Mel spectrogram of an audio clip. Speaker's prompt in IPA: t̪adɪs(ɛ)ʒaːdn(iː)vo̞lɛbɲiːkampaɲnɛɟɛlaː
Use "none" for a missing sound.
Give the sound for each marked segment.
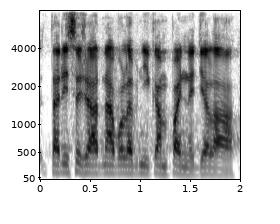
ɛ, aː

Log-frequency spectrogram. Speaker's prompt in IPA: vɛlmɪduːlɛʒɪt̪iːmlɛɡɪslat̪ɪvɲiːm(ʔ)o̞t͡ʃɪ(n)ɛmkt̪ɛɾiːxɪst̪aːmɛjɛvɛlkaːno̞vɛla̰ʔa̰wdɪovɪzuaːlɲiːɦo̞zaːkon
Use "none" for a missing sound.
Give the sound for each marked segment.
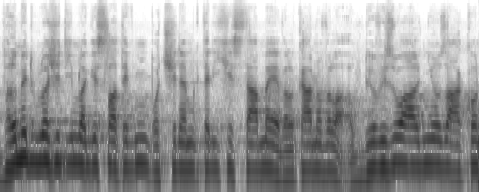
p, n

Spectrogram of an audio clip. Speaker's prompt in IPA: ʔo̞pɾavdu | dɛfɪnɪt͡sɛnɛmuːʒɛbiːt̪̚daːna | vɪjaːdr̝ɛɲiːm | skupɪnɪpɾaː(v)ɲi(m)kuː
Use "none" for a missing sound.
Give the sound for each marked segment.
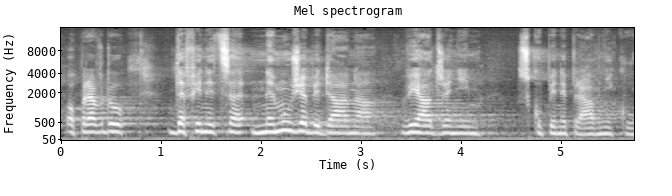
v, none

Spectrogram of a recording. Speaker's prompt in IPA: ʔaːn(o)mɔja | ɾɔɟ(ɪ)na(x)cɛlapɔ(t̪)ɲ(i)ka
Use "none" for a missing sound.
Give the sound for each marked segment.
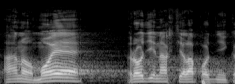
ɔ, i, x, d̪, i

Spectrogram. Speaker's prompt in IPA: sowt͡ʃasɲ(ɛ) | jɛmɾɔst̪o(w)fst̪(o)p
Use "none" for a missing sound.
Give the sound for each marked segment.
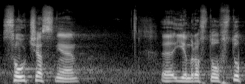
ɛ, w, u

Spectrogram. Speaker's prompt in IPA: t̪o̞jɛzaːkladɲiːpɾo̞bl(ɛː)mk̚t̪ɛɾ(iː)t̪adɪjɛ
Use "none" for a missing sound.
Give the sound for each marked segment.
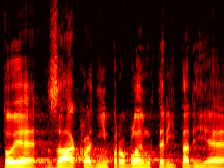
ɛː, iː

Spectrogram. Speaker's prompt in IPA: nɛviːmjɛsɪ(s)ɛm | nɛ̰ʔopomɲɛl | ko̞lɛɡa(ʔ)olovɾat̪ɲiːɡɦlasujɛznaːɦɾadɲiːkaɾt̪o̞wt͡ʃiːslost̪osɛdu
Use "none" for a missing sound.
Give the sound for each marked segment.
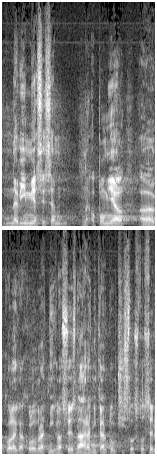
s, k

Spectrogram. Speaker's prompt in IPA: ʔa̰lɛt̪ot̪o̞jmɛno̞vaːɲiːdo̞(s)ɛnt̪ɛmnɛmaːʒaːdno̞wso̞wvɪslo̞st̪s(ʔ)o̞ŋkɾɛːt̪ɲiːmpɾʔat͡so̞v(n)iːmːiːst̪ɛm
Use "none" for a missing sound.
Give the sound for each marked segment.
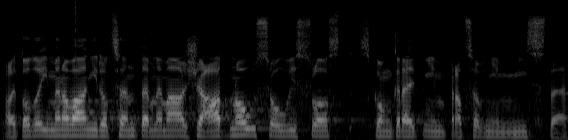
t͡s, k, ɲ

